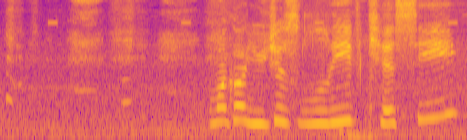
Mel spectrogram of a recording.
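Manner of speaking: high, slow, wailing oh my god; a drawn-out, crying wail; anguished cry. Real, not acted. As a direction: cry out in real dismay. Kissy left behind in the case.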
